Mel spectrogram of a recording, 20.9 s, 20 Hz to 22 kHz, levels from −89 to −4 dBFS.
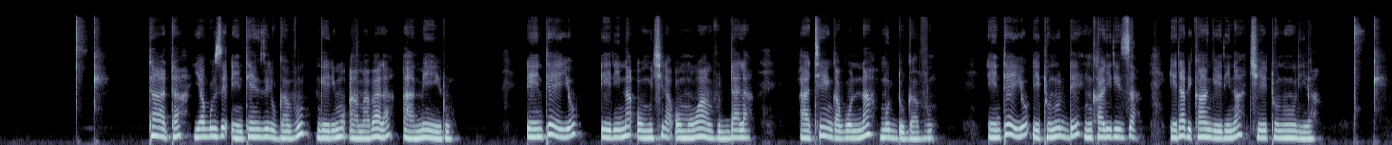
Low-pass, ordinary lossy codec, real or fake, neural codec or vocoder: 14.4 kHz; none; fake; codec, 44.1 kHz, 7.8 kbps, DAC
